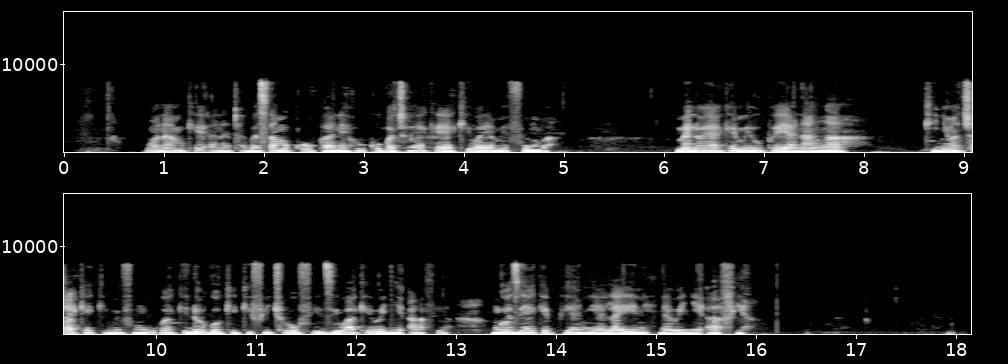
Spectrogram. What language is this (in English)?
Swahili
